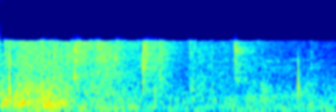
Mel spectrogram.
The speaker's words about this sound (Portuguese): Bati! Bati a porta!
